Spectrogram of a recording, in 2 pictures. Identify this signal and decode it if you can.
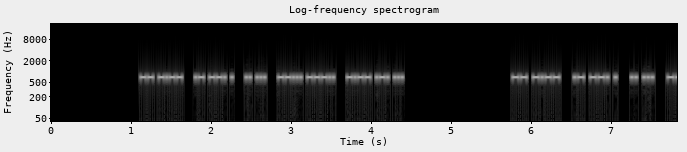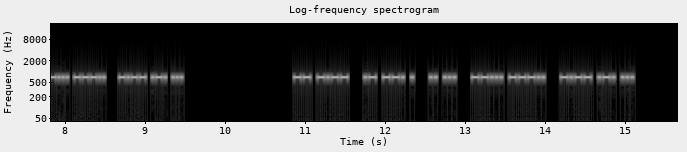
Morse code, heard as a keyed tone, about 44 wpm, 700 Hz. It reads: MY AGE IS 78 YRS MY AGE IS 78 YRS MY AGE IS 78 YRS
